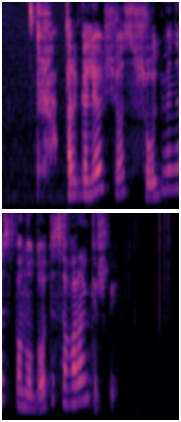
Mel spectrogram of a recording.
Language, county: Lithuanian, Kaunas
